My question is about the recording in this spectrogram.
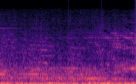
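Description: Loud dance-club noise: a steady heavy low rumble with a hissing wash over it and crowd voices, the tune above the bass dropping out.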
